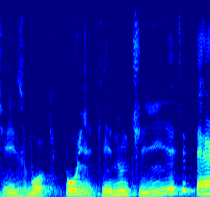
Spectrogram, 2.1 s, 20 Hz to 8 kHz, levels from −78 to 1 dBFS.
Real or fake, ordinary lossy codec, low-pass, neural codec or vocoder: real; none; none; none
